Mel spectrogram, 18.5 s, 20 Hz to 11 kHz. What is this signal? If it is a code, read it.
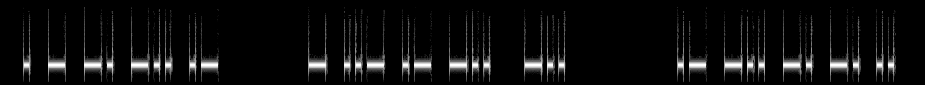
Morse code, heard as a keyed tone, about 10 wpm, 800 Hz. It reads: ETNDA TUADD ADNNI
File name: LEZIONI / 2 UHDN / 2 UHDN 10wpm 1904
